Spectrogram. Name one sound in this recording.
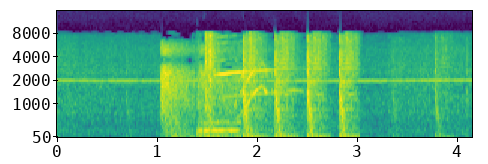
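A video game's energy shield zaps in short bursts.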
